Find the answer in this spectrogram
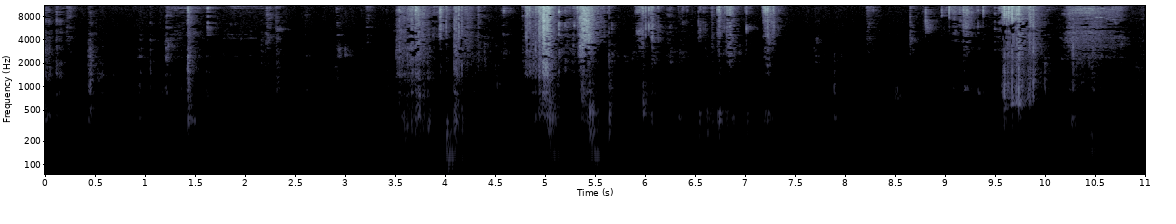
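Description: A person chewing crisp deep-fried squid (ika karaage): irregular crunching bites, loudest around the middle and near the end.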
